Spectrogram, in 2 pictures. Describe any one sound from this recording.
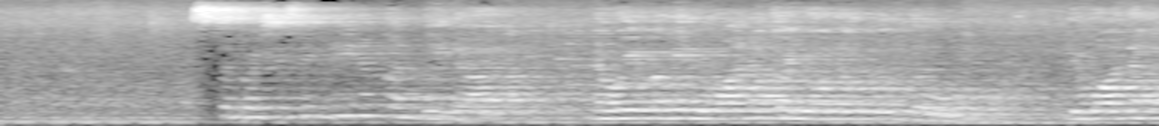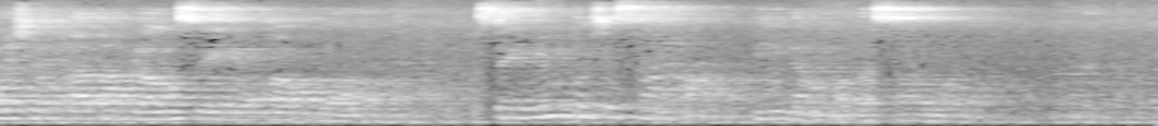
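A man chants slowly in a large echoing hall.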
